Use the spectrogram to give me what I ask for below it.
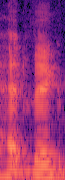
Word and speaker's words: Hedwig: we know i think they would they would pronounce it hedvig but well then harry got it wrong so anyway um yeah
